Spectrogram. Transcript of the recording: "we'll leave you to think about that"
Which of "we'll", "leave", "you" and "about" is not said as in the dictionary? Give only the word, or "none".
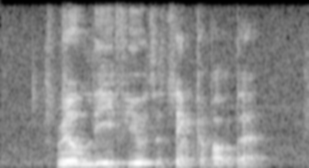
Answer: none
